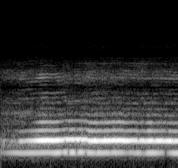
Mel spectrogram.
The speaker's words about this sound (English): Whales.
